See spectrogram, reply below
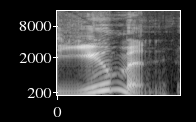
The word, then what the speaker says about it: human: We get emails frequently about the word human because there are certain people who don't pronounce the H. For example, Terry Gross says human without the H.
